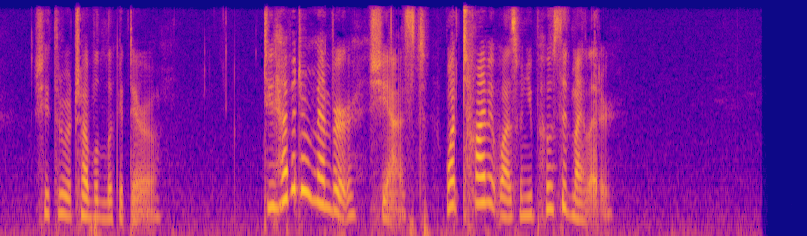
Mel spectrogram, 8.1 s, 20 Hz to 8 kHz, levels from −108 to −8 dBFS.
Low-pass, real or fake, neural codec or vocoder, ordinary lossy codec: 7.2 kHz; fake; vocoder, 22.05 kHz, 80 mel bands, Vocos; AAC, 48 kbps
